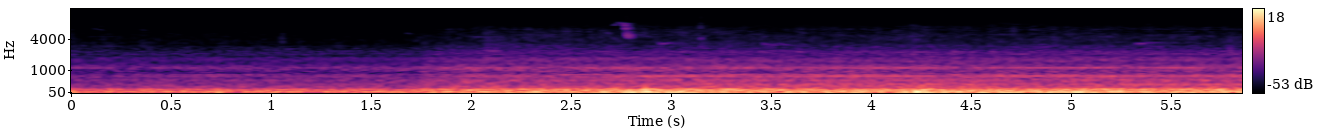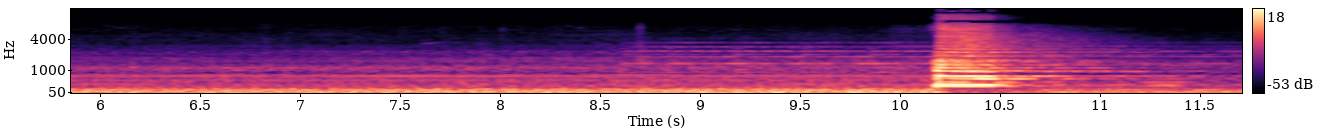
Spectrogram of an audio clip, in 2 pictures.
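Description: TasRail TR class diesel-electric locomotives running as light engines at low speed, their low engine rumble growing as they near. About ten seconds in there is a short, loud horn blast, the loudest sound.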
